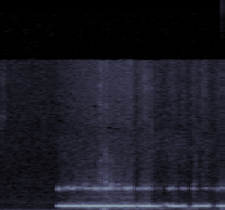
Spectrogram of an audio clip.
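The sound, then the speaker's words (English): A steady electronic telephone ringback tone of an outgoing call, with the phone held up to the microphone, starts abruptly and holds, then breaks into short pulsed bursts near the end, clear and prominent with no talking over it. “We're here live calling.”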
